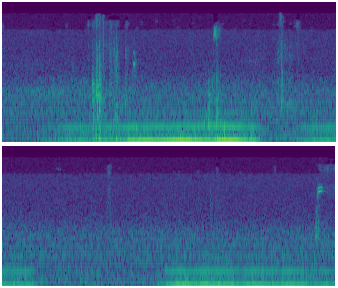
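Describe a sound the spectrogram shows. Small birds chirp briefly now and then.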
